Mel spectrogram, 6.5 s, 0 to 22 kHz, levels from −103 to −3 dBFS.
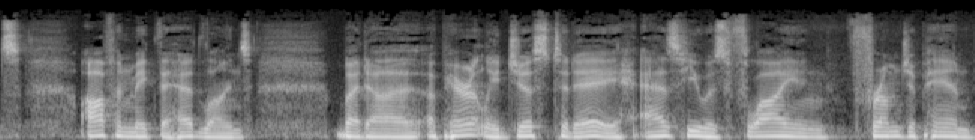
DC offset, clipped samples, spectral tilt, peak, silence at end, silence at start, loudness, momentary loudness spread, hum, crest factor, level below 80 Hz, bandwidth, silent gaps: under 0.1%; under 0.1%; -5 dB/octave; -4 dBFS; 0 s; 0 s; -23 LUFS; 8 LU; none; 18 dB; -54 dBFS; 14 kHz; none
